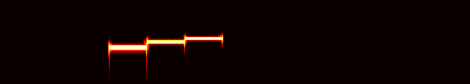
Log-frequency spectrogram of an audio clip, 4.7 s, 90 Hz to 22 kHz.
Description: Telephone call progress tone (North American plan), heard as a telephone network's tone, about 980, 1430, 1800 Hz. Special information tone.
